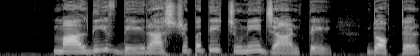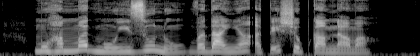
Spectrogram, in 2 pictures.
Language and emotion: Punjabi, neutral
